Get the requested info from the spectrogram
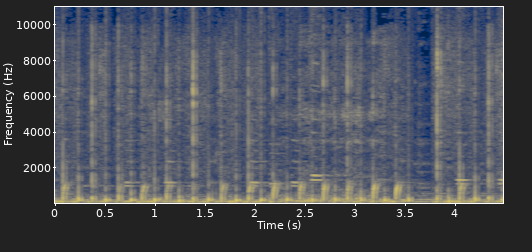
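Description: Rapid cartoon mouth-pop sound effects of the Pop Cat meme, about seven short pops a second, over background music with a steady low bass.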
